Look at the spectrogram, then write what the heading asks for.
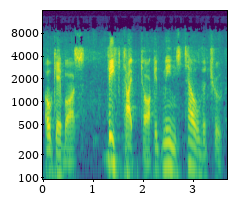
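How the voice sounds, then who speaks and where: An actor playing a cocky, wisecracking detective's assistant in a 1950s radio mystery, breezy and slangy. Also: male voice, lowish voice, animated, slow pace, fairly bright tone, heavily acted. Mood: smug. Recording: dull vintage 1950 radio recording.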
